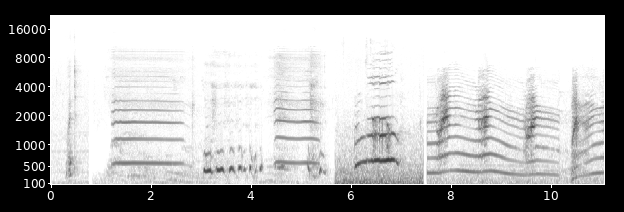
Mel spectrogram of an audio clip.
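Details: Domestic cat meowing repeatedly in a funny cat sounds compilation: several separate drawn-out meows, some bending up and down in pitch, with a human voice and room noise around them.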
